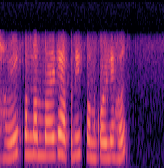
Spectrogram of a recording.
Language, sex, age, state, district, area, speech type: Assamese, female, 30-45, Assam, Sonitpur, rural, conversation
